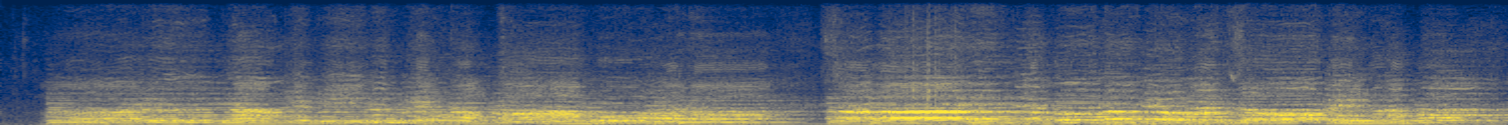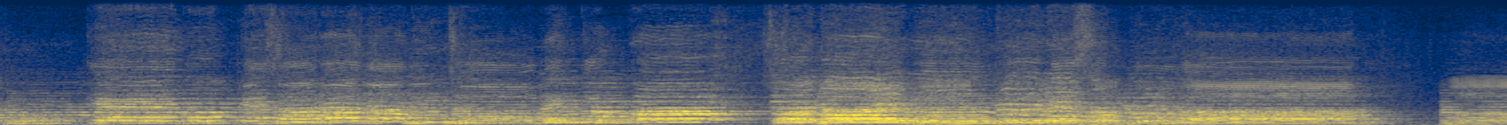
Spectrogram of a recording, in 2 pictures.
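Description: Mixed church choir of men's and women's voices singing a sacred anthem in sustained chords. The singing comes in phrases, with brief breaks about five seconds in and again near fourteen seconds, and the last phrase ends just before the end.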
